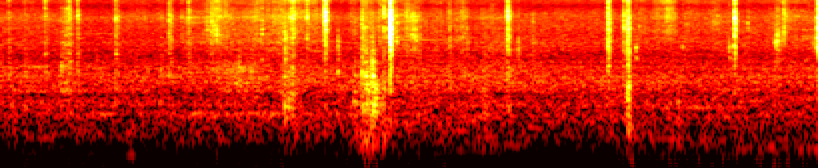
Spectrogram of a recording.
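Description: Car heard from inside the cabin, running quietly, with a cluster of sharp clicks and knocks about two to three seconds in and a few single clicks after.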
